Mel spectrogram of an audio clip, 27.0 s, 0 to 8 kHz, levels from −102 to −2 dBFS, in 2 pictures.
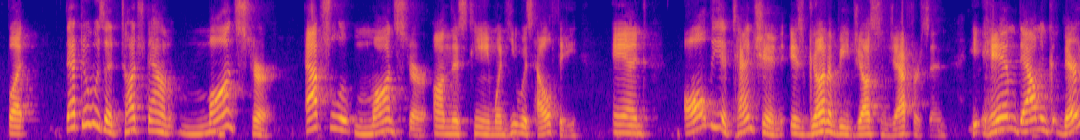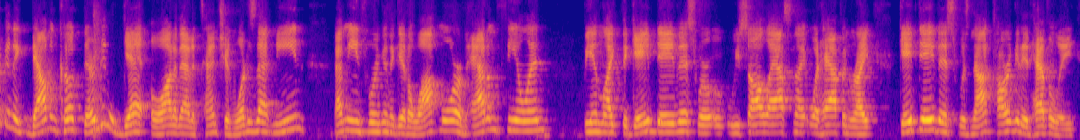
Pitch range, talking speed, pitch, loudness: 150-220 Hz, 170 wpm, 175 Hz, -24 LUFS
